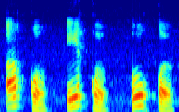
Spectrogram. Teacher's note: قاف حروف مستعلیہ میں سے ہے، اور قاف پر ہم قلقلہ بھی کریں گے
